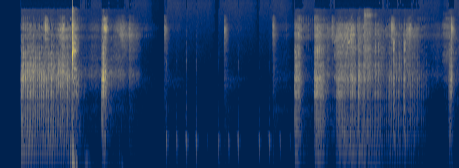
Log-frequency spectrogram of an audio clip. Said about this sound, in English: Man, she's got a flappy booty. It's just flapping in the wind. Really good stuff. So thanks a lot for the fart submission.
